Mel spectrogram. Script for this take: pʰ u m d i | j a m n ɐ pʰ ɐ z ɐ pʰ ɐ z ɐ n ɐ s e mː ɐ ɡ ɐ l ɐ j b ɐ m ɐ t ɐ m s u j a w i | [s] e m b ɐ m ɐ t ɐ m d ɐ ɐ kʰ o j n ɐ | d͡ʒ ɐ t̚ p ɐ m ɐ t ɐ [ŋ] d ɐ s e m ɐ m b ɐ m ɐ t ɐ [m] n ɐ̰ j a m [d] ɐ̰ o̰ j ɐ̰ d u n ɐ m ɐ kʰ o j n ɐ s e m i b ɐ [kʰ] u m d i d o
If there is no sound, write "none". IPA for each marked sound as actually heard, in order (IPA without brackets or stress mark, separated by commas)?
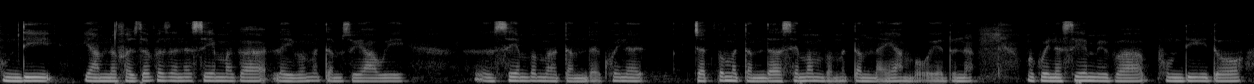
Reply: s, m, m, b, pʰ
